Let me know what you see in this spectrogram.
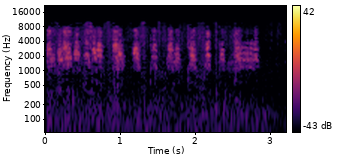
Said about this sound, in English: Jana keeps bantam ducks in her backyard.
